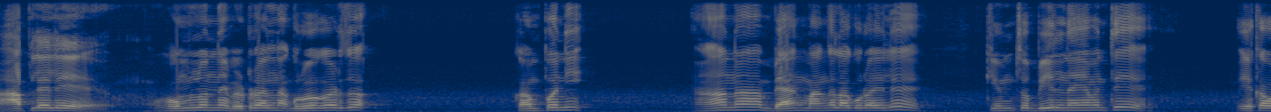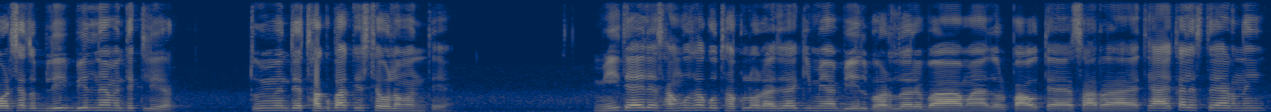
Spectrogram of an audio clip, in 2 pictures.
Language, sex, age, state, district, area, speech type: Marathi, male, 18-30, Maharashtra, Amravati, urban, spontaneous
